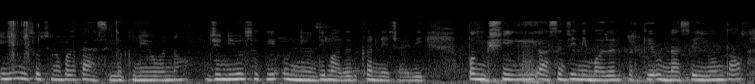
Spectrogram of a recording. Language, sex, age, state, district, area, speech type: Dogri, female, 18-30, Jammu and Kashmir, Kathua, rural, spontaneous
